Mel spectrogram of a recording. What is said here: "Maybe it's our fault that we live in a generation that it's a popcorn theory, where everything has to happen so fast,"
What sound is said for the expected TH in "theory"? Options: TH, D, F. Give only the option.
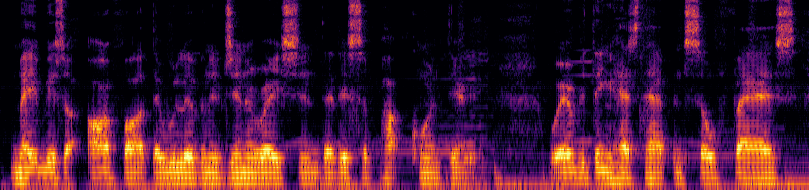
TH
